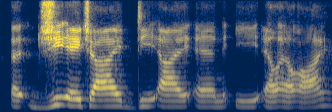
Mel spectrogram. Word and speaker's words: Ghidinelli: Ghidinelli. It sounds like the chocolate guy, but unfortunately I don't have his money. And then on Twitter, just my last name, Ghidinelli. So again, Ghidinelli.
